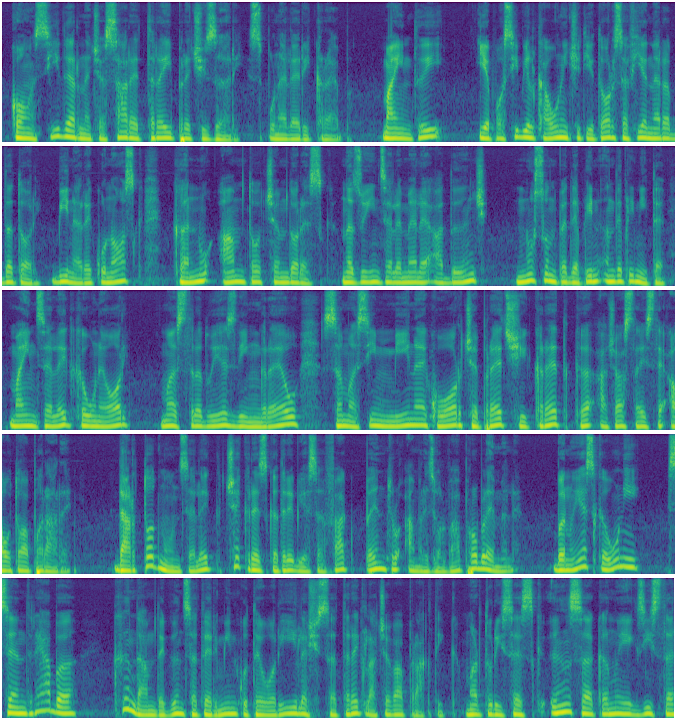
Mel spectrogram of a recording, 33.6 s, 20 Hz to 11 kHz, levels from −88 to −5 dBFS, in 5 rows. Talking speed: 165 wpm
